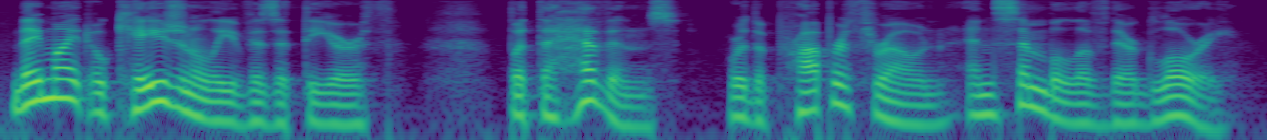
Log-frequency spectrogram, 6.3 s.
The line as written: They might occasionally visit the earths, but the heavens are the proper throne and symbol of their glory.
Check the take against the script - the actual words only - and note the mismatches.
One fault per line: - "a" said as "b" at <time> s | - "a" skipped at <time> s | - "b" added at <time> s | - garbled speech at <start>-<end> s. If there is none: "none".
- "earths" said as "earth" at 1.7 s
- "are" said as "were" at 3.6 s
